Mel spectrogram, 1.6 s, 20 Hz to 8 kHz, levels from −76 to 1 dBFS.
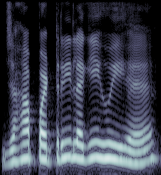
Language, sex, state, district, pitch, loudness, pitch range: Hindi, male, Arunachal Pradesh, Lower Dibang Valley, 205 Hz, -15 LUFS, 180-215 Hz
